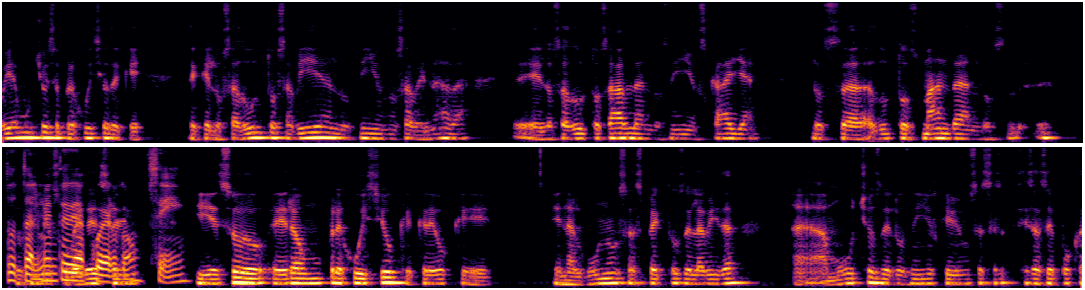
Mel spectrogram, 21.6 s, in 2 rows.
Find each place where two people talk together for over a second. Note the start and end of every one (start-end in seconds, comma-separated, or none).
10.9-12.2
